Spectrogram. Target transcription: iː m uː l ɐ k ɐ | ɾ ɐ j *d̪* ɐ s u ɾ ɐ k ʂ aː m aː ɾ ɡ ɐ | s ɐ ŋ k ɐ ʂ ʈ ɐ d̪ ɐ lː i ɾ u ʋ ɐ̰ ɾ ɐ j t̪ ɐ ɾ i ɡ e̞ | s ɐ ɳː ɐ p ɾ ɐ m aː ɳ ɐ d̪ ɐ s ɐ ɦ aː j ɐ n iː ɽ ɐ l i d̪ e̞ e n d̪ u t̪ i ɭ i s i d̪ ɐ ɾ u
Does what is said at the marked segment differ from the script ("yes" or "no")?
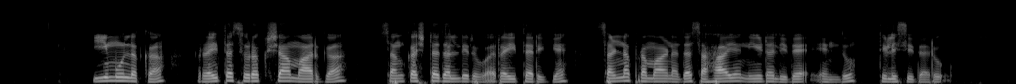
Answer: yes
